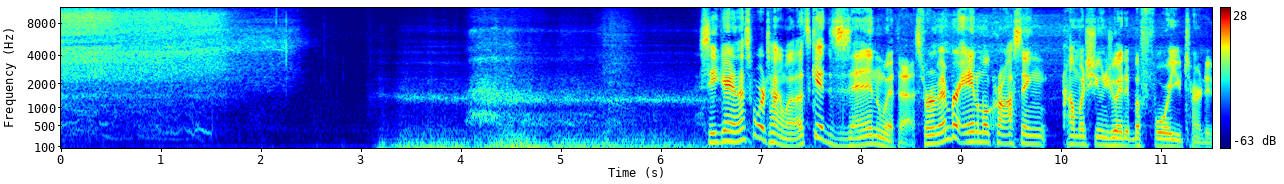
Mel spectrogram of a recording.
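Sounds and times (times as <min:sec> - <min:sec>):
deep breaths taken together as a calming exercise: 0:00.0 - 0:08.0
speech: 0:06.4 - 0:11.5.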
